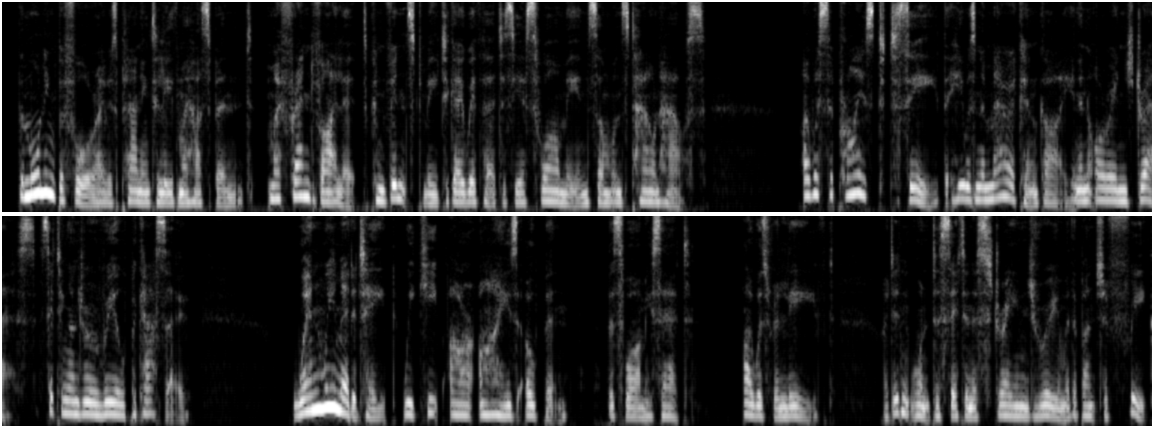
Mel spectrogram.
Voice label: narrative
